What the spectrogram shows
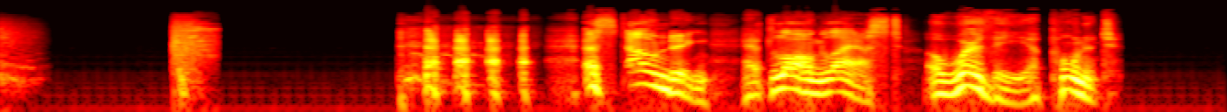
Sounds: Clang

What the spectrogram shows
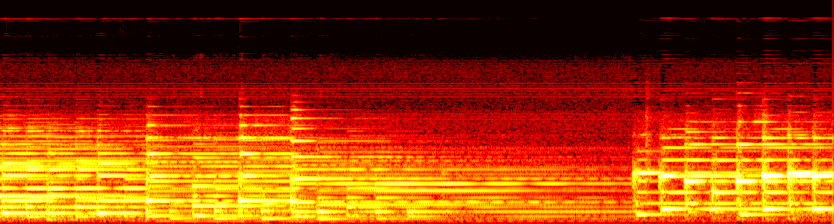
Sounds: Theme music, Soul music, Music

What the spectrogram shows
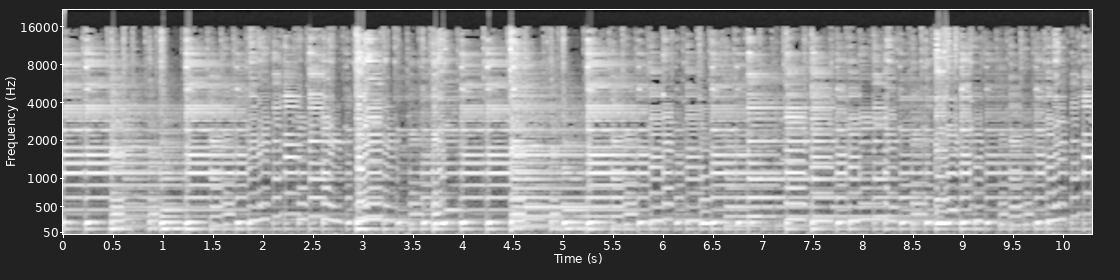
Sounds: Music

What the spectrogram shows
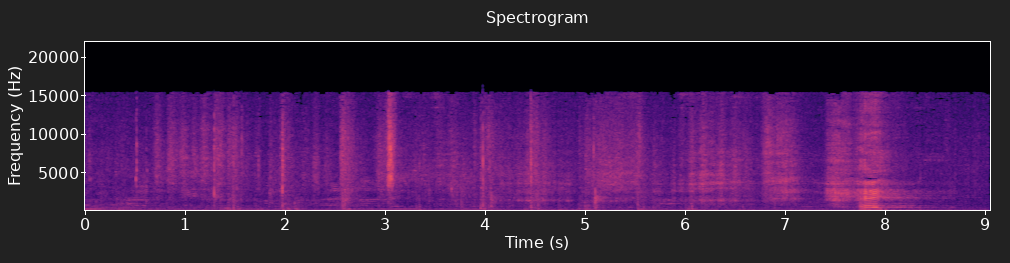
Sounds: Speech

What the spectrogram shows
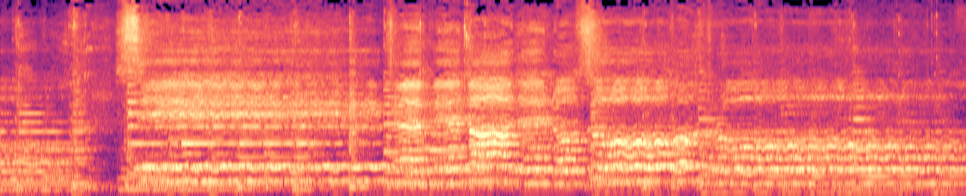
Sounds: Music, A capella, Vocal music, inside a large room or hall

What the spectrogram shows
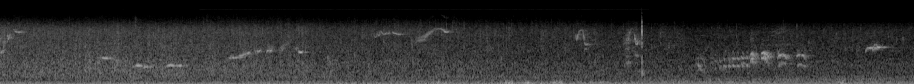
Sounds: Bird, Bird vocalization

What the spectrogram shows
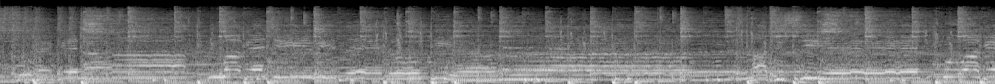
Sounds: Music

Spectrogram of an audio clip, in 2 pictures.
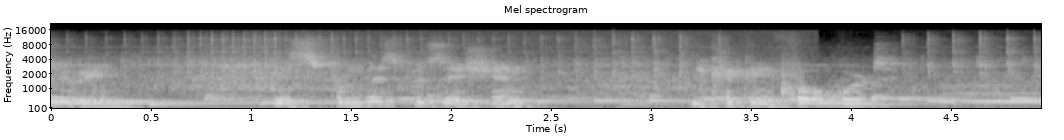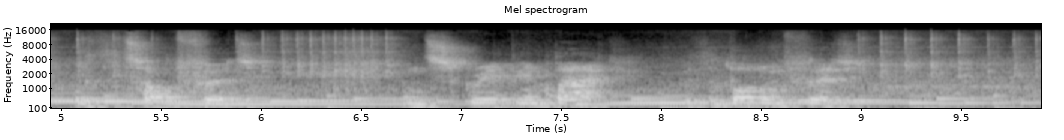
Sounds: Music, Speech

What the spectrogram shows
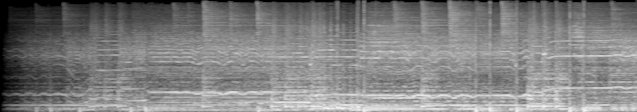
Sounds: Music, Rock music

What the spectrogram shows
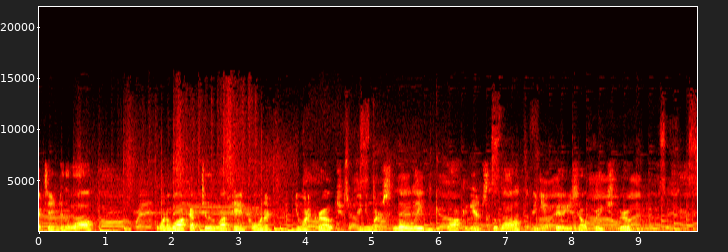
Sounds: Speech

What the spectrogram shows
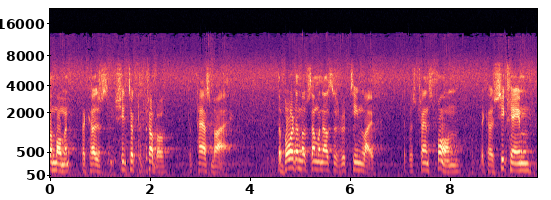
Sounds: Speech, monologue, man speaking

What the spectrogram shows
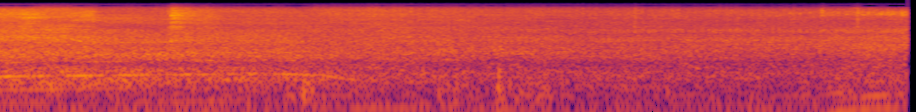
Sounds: Bus, Vehicle, driving buses

